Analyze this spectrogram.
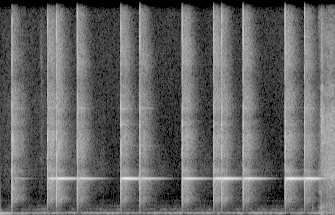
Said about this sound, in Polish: Mam przed sobą kubek y, z pewną ilością herbaty. Pyknę sobie w niego długopisem, puknę.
